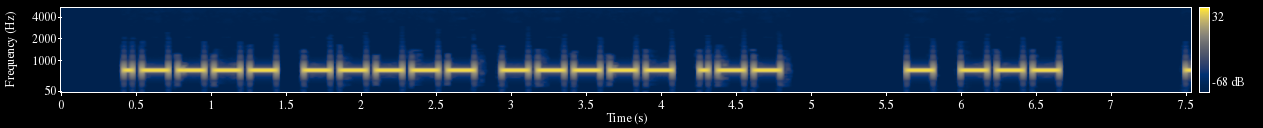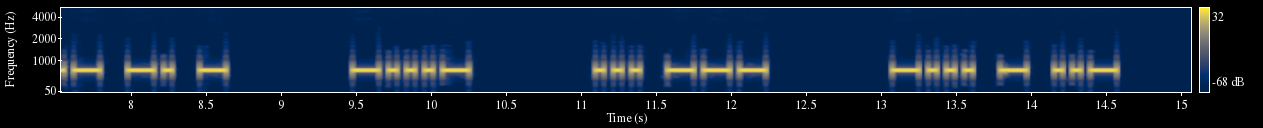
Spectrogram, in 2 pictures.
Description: Morse code, heard as a keyed tone, about 20 wpm, 700 Hz. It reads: 100W TO ANT <BT> SO BTU
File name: UK MASTER QSOs TRAINING / 20WPM / UK MASTER QSOs 0031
